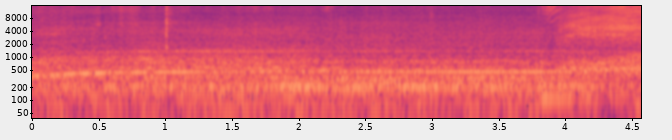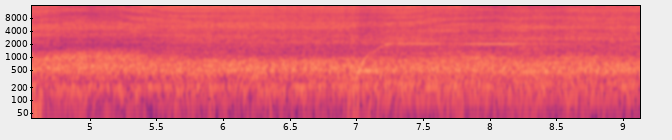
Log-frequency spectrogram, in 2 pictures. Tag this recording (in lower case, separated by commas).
wood, tools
